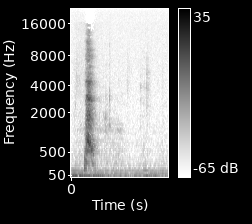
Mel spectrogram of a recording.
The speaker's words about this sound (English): we're going to listen to his vicious dog. That obviously would kill anyone who came too close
